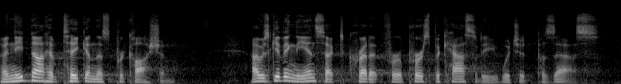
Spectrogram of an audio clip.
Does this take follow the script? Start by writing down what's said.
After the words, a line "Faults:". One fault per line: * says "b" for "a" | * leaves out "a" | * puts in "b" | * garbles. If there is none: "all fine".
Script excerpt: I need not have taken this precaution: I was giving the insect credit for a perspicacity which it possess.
I need not have taken this precaution: I was giving the insect credit for a perspicacity which it possess.
Faults:
all fine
